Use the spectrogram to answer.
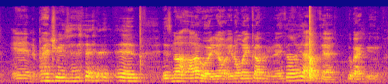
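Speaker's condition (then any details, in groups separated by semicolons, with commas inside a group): Traumatic brain injury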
